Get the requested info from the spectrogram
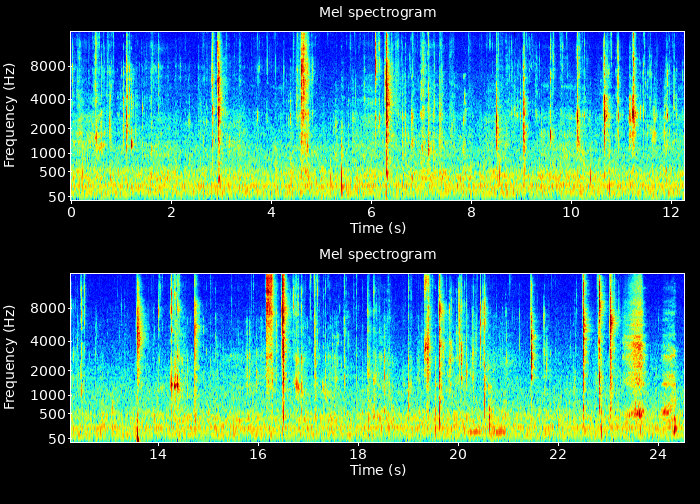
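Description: Close-miked chewing and biting of crispy fried chicken, with irregular crunches and wet mouth clicks scattered throughout, a few louder ones in the second half.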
